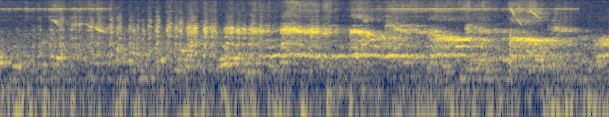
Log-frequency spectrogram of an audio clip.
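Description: Faint birds calling: a run of short, downward-sliding chirps repeating over and over.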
